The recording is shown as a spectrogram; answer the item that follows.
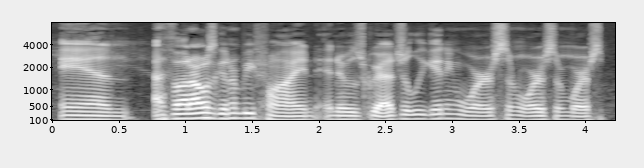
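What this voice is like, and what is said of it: Sick, miserable-sounding voice. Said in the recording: “you probably hear it in my voice. I sound miserable because I got sick today.”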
